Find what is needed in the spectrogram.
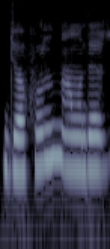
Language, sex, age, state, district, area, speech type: Bengali, female, 18-30, West Bengal, Cooch Behar, urban, spontaneous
